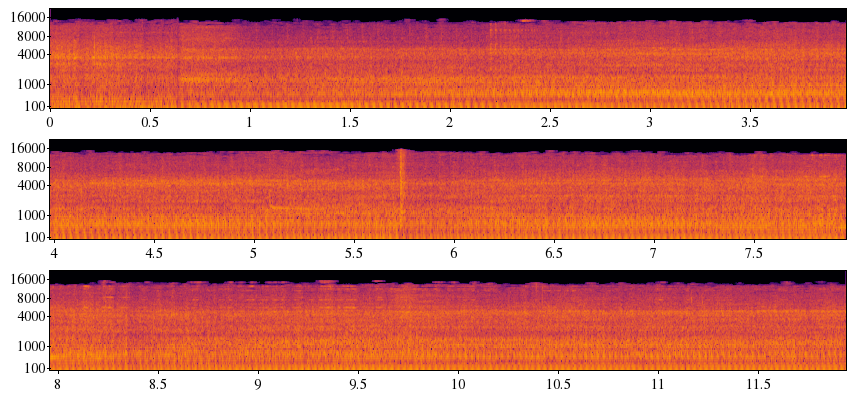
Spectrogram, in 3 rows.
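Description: Two single-cylinder four-stroke dirt bikes, a KTM 500 EXC-F and a Honda XR650R, running steadily in street traffic, mostly idling at a stop.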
